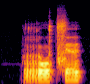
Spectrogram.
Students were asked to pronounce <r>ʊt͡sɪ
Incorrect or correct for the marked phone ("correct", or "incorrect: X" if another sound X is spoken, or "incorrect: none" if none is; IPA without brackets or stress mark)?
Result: correct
